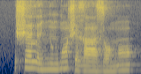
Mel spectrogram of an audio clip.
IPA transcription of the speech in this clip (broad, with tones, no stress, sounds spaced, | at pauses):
ʃ ɛ˦ l e˧ ɲ ũ˧ ɡ͡b ɔ̃˦ ʃ ɛ˨ ɣ aː˨ z ɔ˧ ŋ ɔ̃˦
